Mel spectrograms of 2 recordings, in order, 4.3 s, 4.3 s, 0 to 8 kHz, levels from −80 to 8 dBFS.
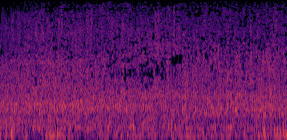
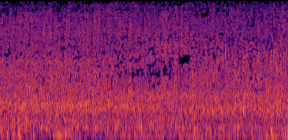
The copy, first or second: second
